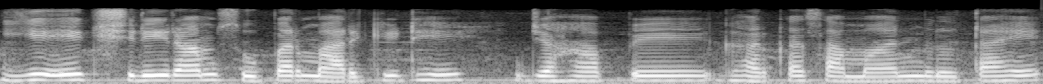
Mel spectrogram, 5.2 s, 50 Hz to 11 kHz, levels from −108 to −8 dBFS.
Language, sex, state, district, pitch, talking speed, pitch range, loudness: Hindi, female, Bihar, Patna, 185 Hz, 150 wpm, 180-195 Hz, -14 LUFS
